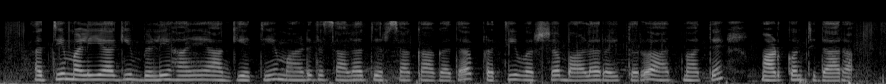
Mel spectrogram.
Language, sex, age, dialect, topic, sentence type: Kannada, female, 18-24, Dharwad Kannada, agriculture, statement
